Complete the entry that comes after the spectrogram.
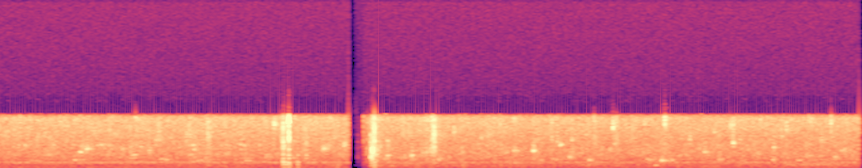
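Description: Heavy rain and wet snow falling, a faint steady hiss full of small scattered drips and ticks. The sound cuts out for a moment about three and a half seconds in, with a sharp click just before and just after.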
